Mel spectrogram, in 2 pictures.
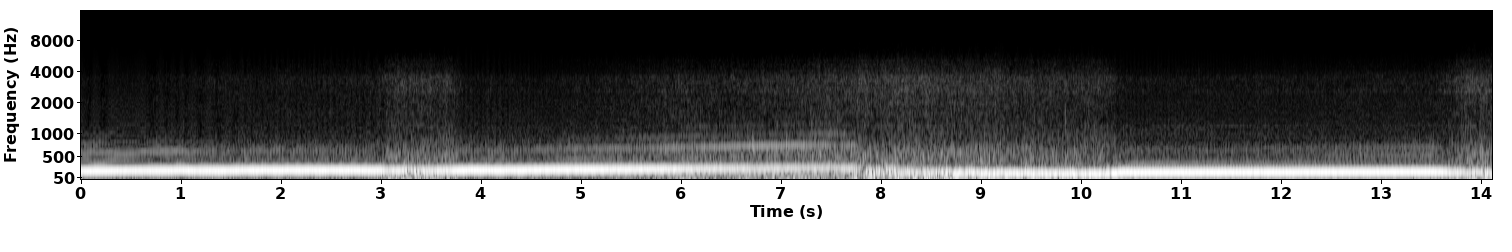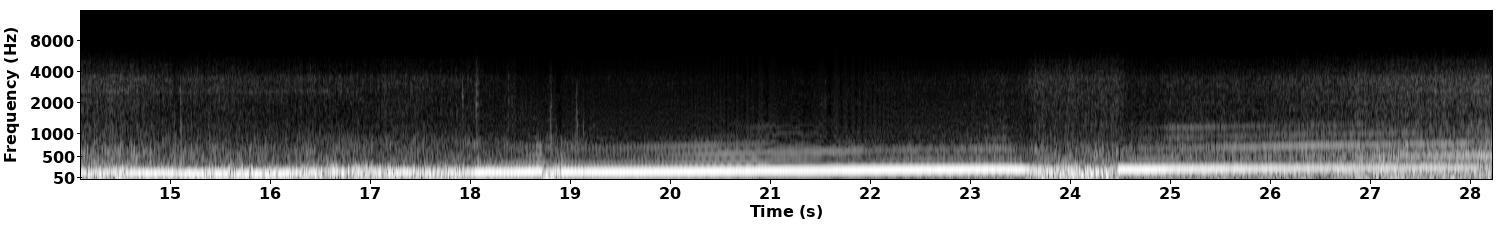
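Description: A car engine heard from inside the cabin at speed on a race track, with steady wind and tyre noise. The engine note climbs slowly as the car accelerates, drops sharply about eight seconds in, and jumps up again a couple of seconds later. It sags and then climbs steadily once more, with a short drop at a shift about four seconds before the end.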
